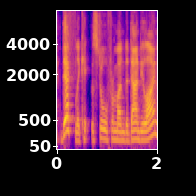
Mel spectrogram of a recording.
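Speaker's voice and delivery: ordinary delivery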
